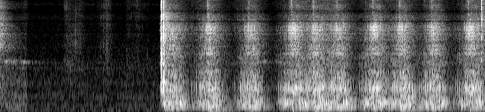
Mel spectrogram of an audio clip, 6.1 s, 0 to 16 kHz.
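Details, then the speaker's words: Triumph TR6 rebuilt engine, cranked with the coil disconnected: slow, labored cranking about two turns a second with no firing. The battery is too weak and was swapped for another. "No, that's not gonna help us, so I'm gonna have to bring another battery."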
